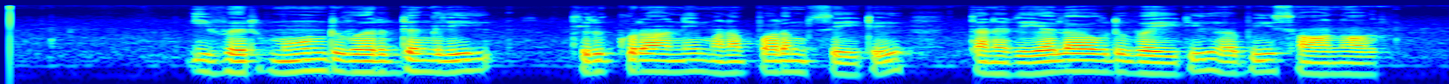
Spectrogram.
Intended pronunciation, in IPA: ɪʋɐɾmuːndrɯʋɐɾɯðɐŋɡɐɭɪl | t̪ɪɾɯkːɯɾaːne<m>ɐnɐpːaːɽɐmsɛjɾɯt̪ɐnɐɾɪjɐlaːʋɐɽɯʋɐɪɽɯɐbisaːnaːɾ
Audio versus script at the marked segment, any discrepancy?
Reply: no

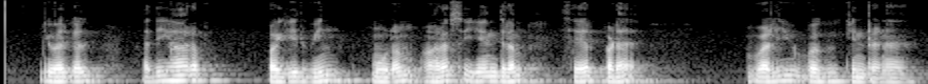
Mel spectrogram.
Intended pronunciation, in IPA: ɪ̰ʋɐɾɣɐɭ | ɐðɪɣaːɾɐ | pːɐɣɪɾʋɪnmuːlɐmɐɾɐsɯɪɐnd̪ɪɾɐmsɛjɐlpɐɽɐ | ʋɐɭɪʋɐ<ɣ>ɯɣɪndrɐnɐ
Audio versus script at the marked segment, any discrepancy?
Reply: no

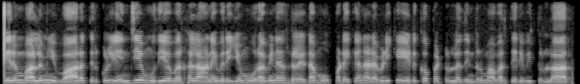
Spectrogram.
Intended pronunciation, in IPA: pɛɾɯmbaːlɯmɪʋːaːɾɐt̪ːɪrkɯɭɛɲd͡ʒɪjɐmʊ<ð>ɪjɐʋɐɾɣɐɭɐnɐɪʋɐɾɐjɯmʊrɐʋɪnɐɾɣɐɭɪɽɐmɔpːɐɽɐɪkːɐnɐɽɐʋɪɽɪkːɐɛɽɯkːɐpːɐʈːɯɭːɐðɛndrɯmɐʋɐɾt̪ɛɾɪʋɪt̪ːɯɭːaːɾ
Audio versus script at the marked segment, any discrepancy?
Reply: no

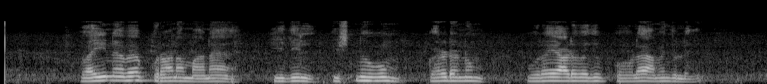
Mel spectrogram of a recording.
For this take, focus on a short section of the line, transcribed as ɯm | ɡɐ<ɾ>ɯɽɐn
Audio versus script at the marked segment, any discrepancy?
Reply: no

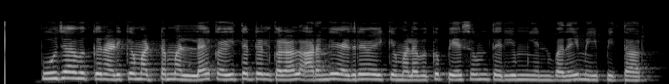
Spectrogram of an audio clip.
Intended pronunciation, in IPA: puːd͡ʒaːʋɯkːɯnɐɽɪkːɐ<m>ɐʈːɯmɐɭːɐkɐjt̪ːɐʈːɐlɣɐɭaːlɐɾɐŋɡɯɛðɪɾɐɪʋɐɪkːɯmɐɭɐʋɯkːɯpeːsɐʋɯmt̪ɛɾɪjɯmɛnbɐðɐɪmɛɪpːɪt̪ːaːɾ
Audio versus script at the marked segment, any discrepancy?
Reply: no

